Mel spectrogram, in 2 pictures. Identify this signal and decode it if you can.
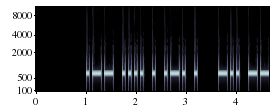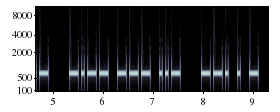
Morse code, heard as a keyed tone, about 19 wpm, 700 Hz. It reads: WHERE DO YOU GET
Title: Sentences from Top 600 Words 20wpm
